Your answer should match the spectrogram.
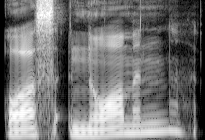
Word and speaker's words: Hors Norme: Im Französischen heißt er Hors Normen. Oder ich kann es nicht wirklich aussprechen. Möchtest du das aussprechen? – Also das S wird schon mal nicht ausgesprochen.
